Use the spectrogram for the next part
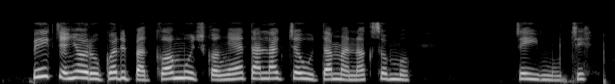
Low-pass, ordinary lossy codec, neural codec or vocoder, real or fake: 7.2 kHz; MP3, 96 kbps; codec, 16 kHz, 2 kbps, X-Codec, WavLM features, trained on Multilingual LibriSpeech; fake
